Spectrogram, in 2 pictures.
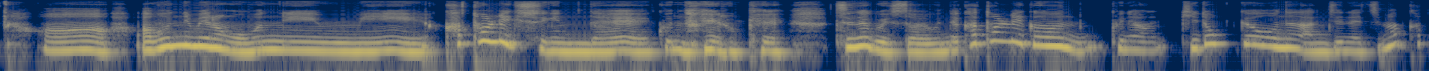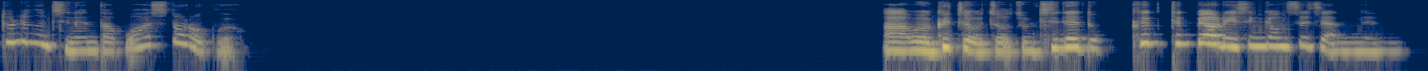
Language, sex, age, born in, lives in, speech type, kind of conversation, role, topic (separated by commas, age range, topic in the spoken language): Korean, female, 40-44, South Korea, United States, conversation, podcast, guest, 제사나 차례 같은 전통 행사를 어떻게 느끼시나요?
